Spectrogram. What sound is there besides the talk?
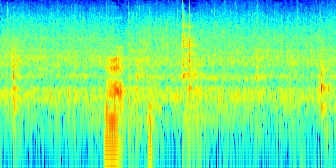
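chicken browning in a pan, sizzling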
